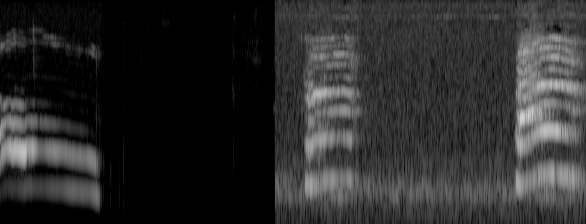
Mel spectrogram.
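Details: Kitten meows, one falling call followed after a pause by two louder, tonal meows over a steady background hiss.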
